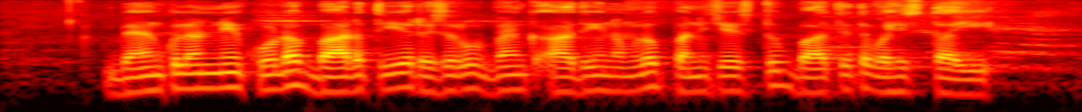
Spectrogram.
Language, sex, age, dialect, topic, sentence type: Telugu, male, 18-24, Utterandhra, banking, statement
